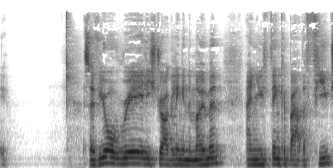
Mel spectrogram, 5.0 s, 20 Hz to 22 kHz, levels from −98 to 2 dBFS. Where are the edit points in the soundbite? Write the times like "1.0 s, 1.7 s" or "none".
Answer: 1.2 s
